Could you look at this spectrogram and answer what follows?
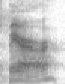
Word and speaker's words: Bexar: You pronounce manor as manor, manor as manor, Bexar as bear, and groon as green.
